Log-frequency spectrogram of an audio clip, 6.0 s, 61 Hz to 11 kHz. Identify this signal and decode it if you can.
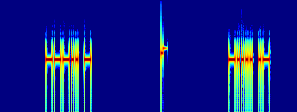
Morse code, heard as a keyed tone, about 28 wpm, 700 Hz. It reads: 8T 6A
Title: Common Cut Numbers - 2-Digit 28wpm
